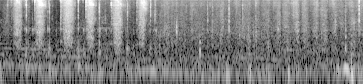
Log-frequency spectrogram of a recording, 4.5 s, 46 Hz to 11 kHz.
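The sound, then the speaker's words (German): Several quick hissing spritzes from a spray bottle in close succession, followed by softer, steady rubbing and scrubbing with a sponge as Stolpersteine (memorial stones) are cleaned on 9 November, the anniversary of Kristallnacht, with faint outdoor background and no talking. “Deshalb hat Katrin Schmidt Sprühflasche und Schwamm dabei und putzt Stolpersteine.”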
